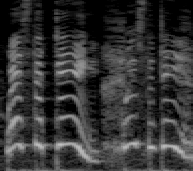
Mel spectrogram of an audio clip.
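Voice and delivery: high, loud, indignant challenge; indignant demand. Real, not acted. Mock quarrel over pronunciation.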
